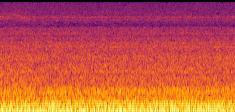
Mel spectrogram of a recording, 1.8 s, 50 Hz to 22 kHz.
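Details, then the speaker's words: 2023 Kia Sportage SX at 48,000 miles, first start after an oil change, new oil circulating, hood up; smooth, even low hum at steady idle, no knocks or ticks. Owner noted a brief knock that went away; normal idle. "First start after an oil change, it's always good to kind of listen to the engine. Listen to how it sounds with that new oil circulating."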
